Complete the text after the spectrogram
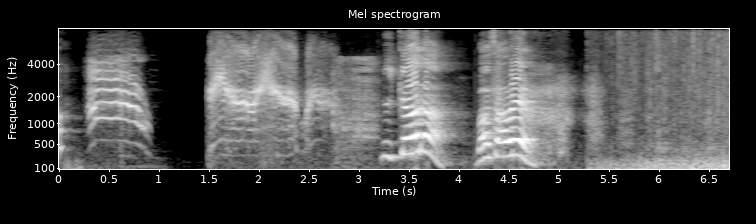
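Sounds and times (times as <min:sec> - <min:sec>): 
cat yowling as it is grabbed by the neck: 0:00.3 - 0:03.0
speech: 0:03.2 - 0:04.9.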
